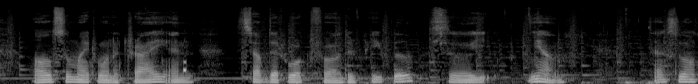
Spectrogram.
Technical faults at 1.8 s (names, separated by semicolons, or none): corrupt frame decoded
